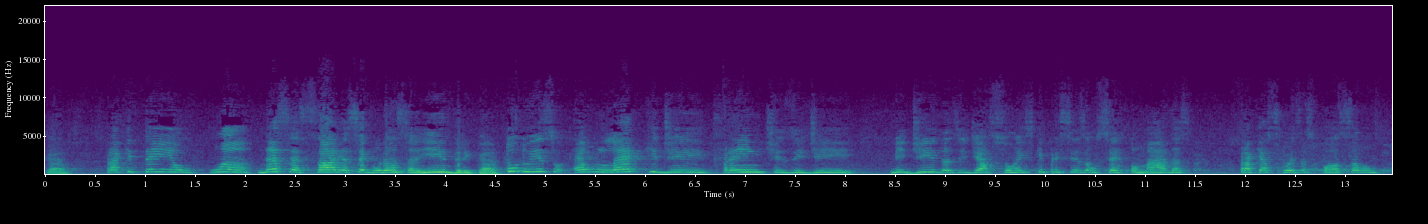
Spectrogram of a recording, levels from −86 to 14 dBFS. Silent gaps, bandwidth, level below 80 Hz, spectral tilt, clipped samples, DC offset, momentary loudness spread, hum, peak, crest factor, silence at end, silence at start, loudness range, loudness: none; 10 kHz; -56 dBFS; -6.5 dB/octave; under 0.1%; under 0.1%; 9 LU; none; -6 dBFS; 14 dB; 0 s; 0 s; 5 LU; -20 LUFS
